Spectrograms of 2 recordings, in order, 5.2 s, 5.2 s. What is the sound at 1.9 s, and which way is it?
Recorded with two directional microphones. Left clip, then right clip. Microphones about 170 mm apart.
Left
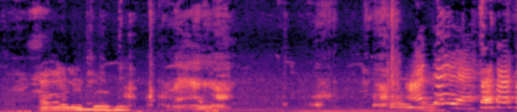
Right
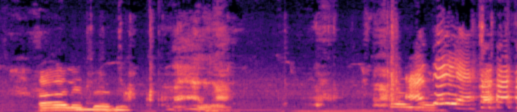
Speech, 10° left (ahead or behind).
